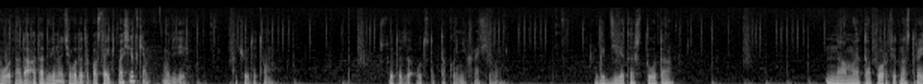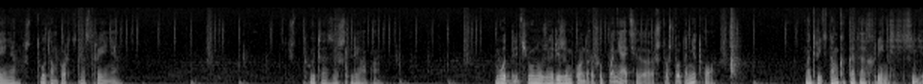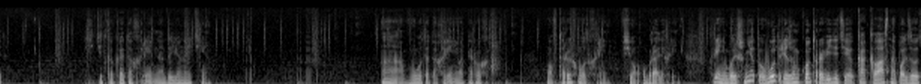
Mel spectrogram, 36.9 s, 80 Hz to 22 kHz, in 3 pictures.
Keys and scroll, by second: 16.5 ctrl+shift+3, 17.9 ctrl+shift+3, 30.0 shift+super+g, 32.7 ctrl+3, 33.9 ctrl+shift+3.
